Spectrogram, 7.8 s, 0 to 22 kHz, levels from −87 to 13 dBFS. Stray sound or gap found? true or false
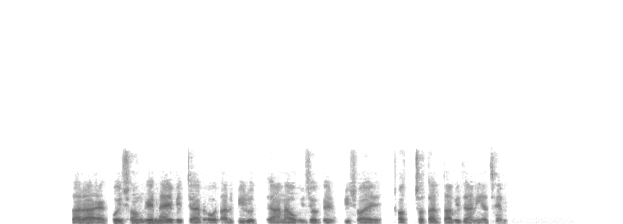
false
